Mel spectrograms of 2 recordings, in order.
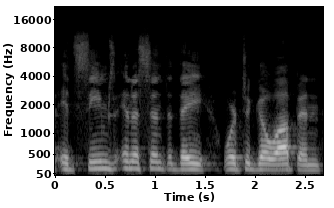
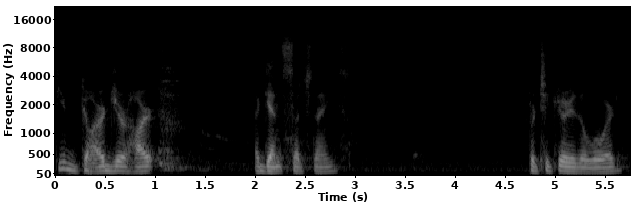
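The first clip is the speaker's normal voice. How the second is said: much softer, with long pauses; hushed searching question; 4 semitones lower, 11 dB quieter than usual. Acted. Preacher probing the listeners' hearts, hushed. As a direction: ask it gently, almost under the breath.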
